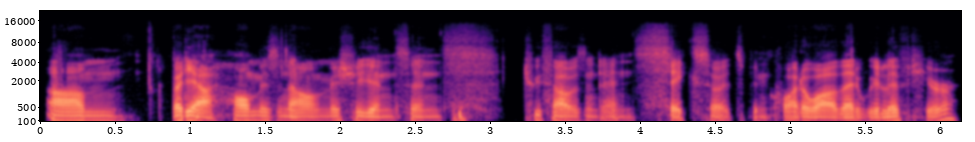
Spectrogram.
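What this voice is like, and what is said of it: Slight German accent. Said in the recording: “Originally, we're from Germany, as you might hear in my slight accent, which is hard to hide.”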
